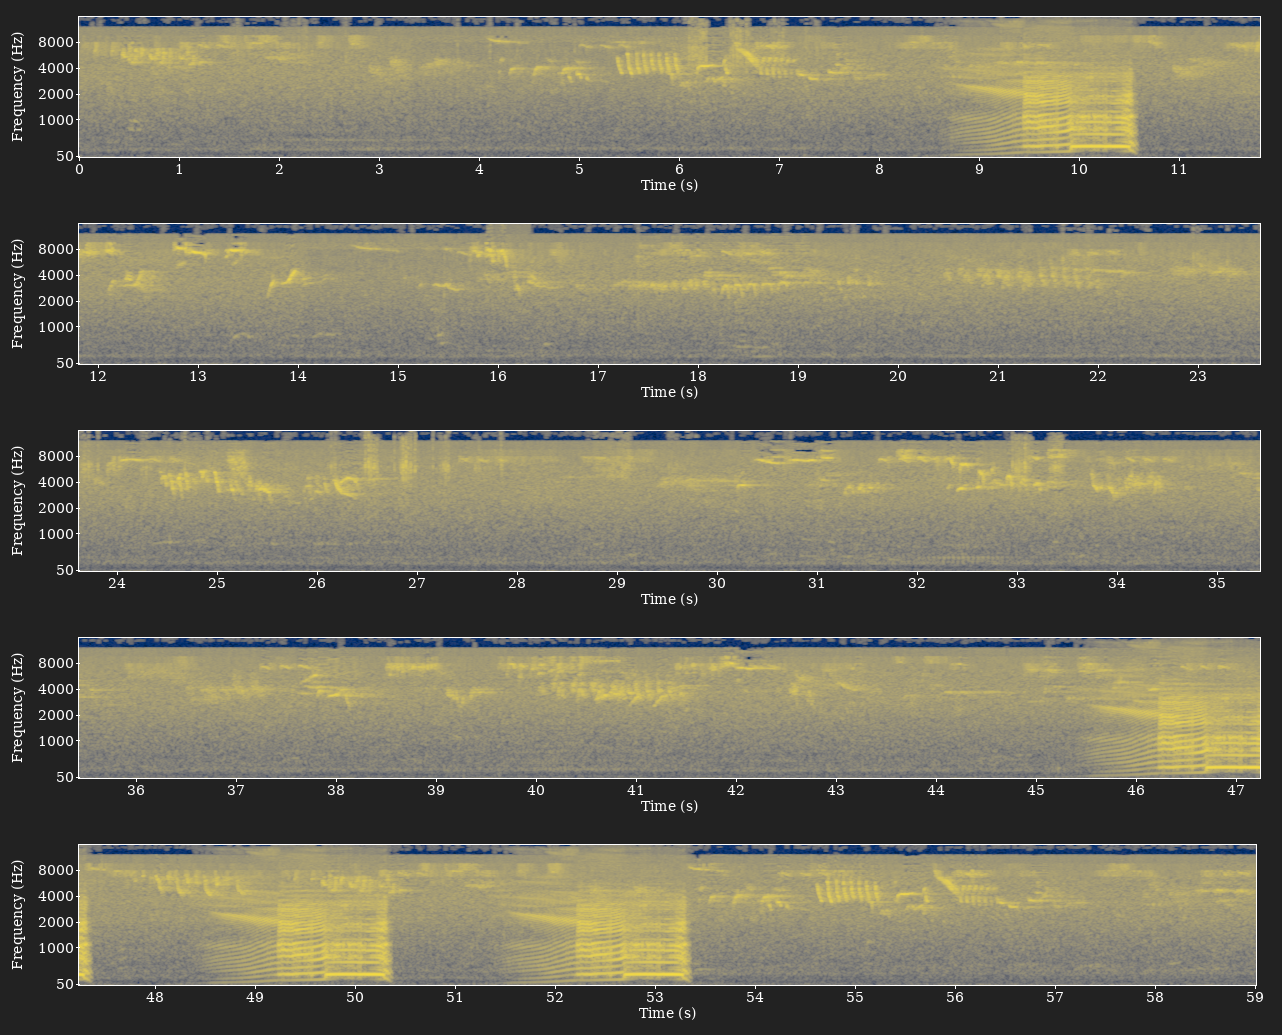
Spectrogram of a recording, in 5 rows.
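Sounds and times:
small birds chirping: 0:00.3 - 0:10.6, 0:20.9 - 0:34.5, 0:36.5 - 0:59.0
cow mooing: 0:08.6 - 0:10.6, 0:45.4 - 0:47.4, 0:48.5 - 0:50.4, 0:51.4 - 0:53.4.

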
